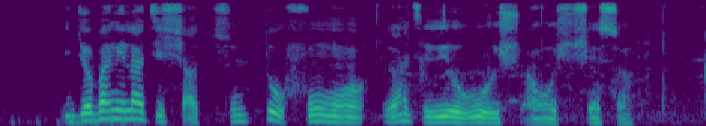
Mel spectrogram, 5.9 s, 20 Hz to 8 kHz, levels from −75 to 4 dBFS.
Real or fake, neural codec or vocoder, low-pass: real; none; 7.2 kHz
